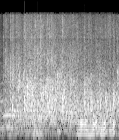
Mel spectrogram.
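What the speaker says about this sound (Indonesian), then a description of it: "Tepuk tangan dulu dong." An audience at a talk on paying off credit cards applauds, with a steady wash of clapping that runs alongside loud talking and voices throughout.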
